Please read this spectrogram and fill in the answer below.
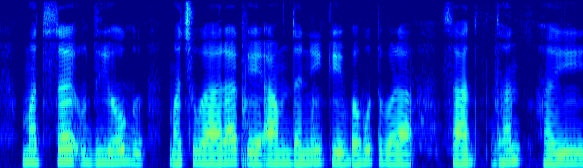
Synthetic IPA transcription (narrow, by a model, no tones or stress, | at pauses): mət̪səjud̪joːɡ | mət͡ʃʰuwaɾakeamd̪ənikebəɦut̪bəɽasad̪d̪ʱən | həj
